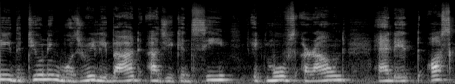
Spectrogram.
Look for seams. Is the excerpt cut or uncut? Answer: uncut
